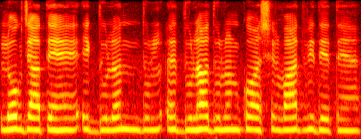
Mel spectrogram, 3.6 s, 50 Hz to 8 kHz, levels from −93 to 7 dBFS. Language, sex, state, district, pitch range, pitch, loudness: Hindi, female, Bihar, Patna, 250-260 Hz, 255 Hz, -17 LUFS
